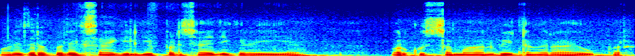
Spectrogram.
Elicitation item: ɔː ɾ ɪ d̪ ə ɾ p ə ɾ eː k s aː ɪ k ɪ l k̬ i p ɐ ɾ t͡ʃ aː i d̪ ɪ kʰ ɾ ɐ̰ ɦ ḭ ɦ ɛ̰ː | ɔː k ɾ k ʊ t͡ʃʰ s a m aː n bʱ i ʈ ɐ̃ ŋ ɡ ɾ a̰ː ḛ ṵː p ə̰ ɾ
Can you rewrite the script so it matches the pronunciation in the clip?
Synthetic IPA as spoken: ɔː ɾ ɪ d̪ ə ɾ p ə ɾ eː k s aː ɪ k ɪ l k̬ i p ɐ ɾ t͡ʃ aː i d̪ ɪ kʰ ɾ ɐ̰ ɦ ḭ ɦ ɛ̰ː | ɔː ɾ k ʊ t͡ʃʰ s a m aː n bʱ i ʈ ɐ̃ ŋ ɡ ɾ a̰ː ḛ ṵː p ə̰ ɾ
